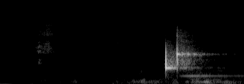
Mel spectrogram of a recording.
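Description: A short electronic chime about a second and a half in: a sharp start, then a few clear ringing notes that fade out.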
